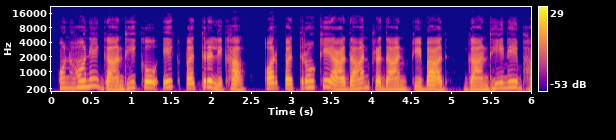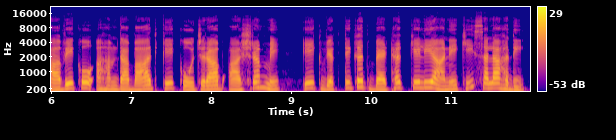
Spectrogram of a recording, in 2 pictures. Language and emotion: Hindi, neutral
